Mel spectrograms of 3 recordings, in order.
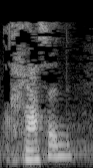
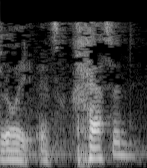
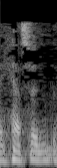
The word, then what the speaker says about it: chesed: It's more to it, and it sounds kind of funny. It's like you're trying to clear your throat when you say it. It's kind of a sound. So it's really like chesed. I can't say it like somebody who really knows Hebrew well, but it's chesed, and we just say hesed, but that's fine.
